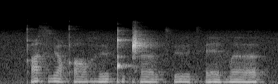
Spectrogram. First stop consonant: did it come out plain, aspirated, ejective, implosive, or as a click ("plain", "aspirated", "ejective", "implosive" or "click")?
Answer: ejective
